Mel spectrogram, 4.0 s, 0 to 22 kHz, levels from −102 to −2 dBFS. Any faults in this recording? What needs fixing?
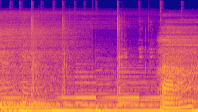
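A doubled audio track runs from the start of the clip to 1.84 s. A full-band second copy of the sound trails the original by roughly 0.7 s, about 5 dB quieter, with no decay or room colour, and it cuts off abruptly at 1.84 s. It is likely caused by the same signal being captured twice through a slower path, or by an edit leaving two misaligned copies. On a spectrogram, every pattern reappears about 0.7 s later as a dimmer replica. The waveform shows matching envelope shapes offset by the same gap. To prevent it, route each source through a single capture path and check edits for stacked duplicate regions.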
